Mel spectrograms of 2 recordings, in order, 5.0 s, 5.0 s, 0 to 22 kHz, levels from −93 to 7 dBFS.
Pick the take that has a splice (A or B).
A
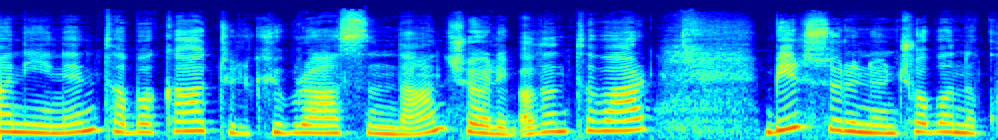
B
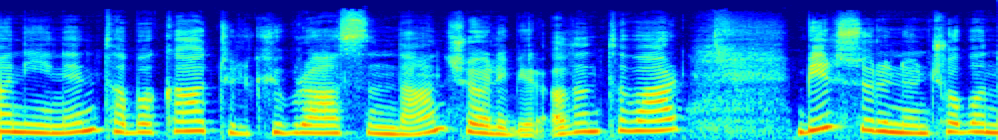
A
